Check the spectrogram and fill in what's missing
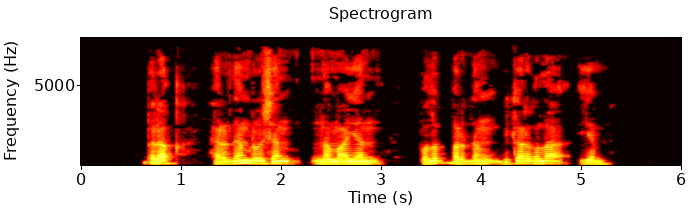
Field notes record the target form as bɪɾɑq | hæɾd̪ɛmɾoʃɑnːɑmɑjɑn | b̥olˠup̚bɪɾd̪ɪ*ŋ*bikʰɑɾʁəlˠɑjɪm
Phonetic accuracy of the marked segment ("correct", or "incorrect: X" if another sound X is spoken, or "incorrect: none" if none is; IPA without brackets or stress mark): correct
